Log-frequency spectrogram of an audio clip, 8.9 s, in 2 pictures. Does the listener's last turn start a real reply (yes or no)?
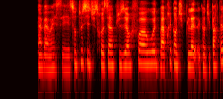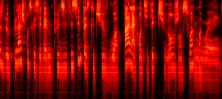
yes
